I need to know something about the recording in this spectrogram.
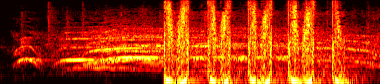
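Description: An audience cheers loudly, with high whoops and whistles at first, then a dense roar of cheering driven by steady, rhythmic claps or stomps.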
